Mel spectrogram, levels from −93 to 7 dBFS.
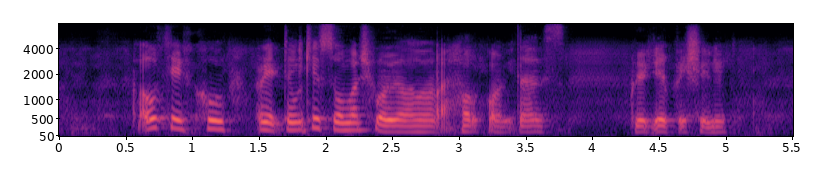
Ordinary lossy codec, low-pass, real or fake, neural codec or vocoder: none; none; fake; codec, 16 kHz, 1 kbps, FreqCodec, larger model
